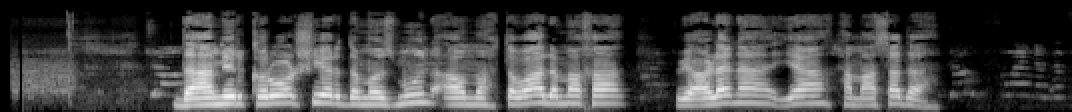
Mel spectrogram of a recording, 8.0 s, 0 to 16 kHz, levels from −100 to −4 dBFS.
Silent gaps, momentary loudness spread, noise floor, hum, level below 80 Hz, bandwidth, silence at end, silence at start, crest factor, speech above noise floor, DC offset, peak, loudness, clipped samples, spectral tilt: none; 12 LU; -63 dBFS; none; -80 dBFS; 10.5 kHz; 1.1 s; 1.15 s; 20 dB; 42 dB; under 0.1%; -4 dBFS; -22 LUFS; under 0.1%; -5.5 dB/octave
